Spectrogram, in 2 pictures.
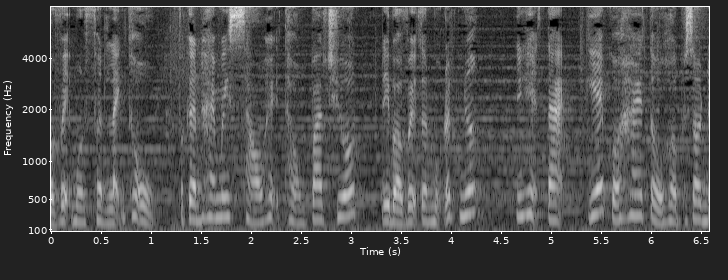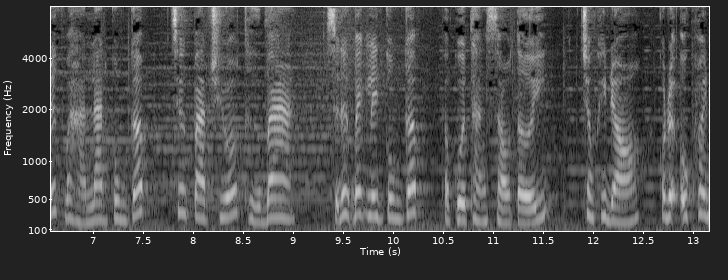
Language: Vietnamese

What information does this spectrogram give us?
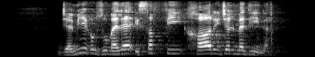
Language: Arabic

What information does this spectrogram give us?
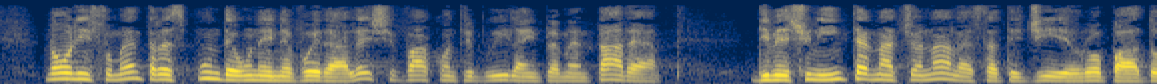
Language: Romanian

